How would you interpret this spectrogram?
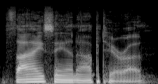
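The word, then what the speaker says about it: Thysanoptera: Oh, it had the pronunciation after it. Wow. Thysantoptera.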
